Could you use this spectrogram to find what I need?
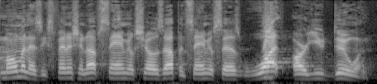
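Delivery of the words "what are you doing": slow, louder, weighty confrontation; acted slow, emphatic reproach; stern disbelief. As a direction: draw out each word, confronting a wrongdoer. Samuel confronts Saul, aghast.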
